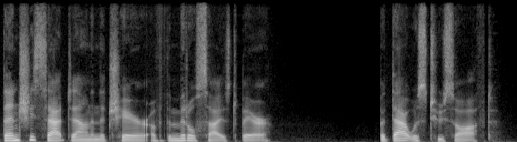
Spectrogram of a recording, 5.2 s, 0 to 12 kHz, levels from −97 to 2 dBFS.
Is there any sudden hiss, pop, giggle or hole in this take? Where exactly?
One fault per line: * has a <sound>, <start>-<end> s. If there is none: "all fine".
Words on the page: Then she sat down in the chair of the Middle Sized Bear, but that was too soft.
all fine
